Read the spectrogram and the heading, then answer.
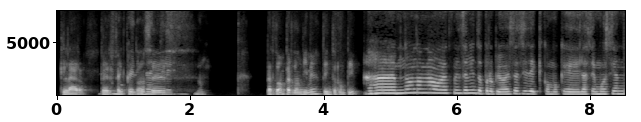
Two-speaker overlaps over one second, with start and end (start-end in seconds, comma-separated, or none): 0.6-2.2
